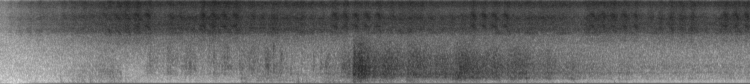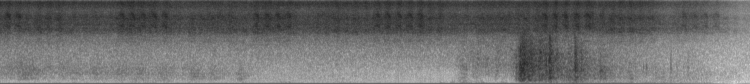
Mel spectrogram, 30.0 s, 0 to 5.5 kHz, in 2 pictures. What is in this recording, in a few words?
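rain for, rain forest; 8bit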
